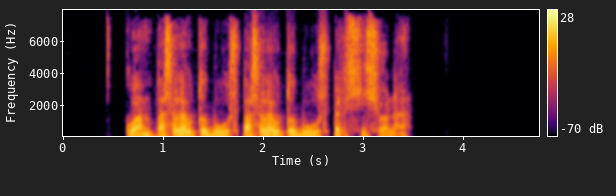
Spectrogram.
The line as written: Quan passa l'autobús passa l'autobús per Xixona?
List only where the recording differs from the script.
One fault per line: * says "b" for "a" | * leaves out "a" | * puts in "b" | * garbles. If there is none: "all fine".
all fine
